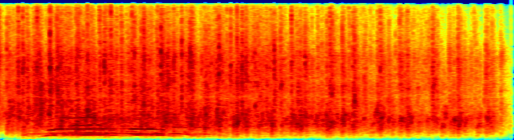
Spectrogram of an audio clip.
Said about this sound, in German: Also bitte alle einmal klatschen, die für die Schildkröte sind.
